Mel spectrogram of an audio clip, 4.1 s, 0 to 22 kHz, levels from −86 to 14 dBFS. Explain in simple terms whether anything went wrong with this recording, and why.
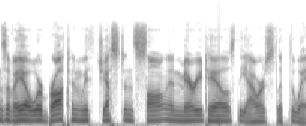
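Chunks out of order, from 2.92 to 2.94 seconds. The speech is carried in tiny slices, each about 10 milliseconds long. Here one slice arrived a step late and played after the slice that should have followed it. No sound is lost, but the pair is swapped. That leaves three abrupt joins in quick succession, so you hear a brief scrambled blip rather than a smooth stretch of voice.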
